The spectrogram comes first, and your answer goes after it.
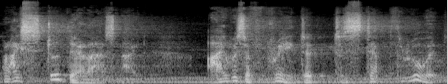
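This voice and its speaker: An actor playing a curious, soft-spoken adventurer man who muses and hesitates, in a radio play. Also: mid-range voice, wildly swooping pitch, measured pace, faint music behind, full character voice. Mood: earnest. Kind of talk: radio drama acting. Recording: radio play with loud night insects.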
